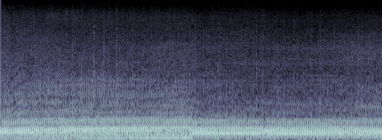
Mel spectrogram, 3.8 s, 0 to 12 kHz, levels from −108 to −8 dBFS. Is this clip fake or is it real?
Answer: real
